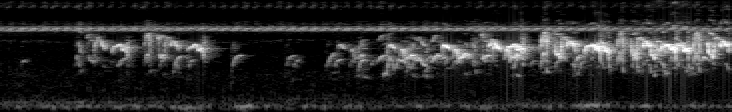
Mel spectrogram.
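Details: Sooty-headed bulbul calling, played as a trapping lure to provoke predators: busy, scratchy chattering chirps that start broken and grow louder and denser into a continuous excited jumble, with a constant high whine behind.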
